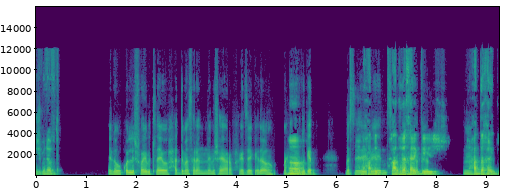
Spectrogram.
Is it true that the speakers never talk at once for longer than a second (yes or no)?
no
